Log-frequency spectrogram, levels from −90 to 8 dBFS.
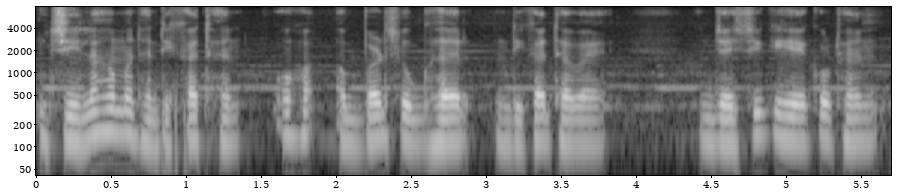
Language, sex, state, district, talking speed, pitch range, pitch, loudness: Chhattisgarhi, male, Chhattisgarh, Sarguja, 155 wpm, 120-145 Hz, 125 Hz, -20 LUFS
